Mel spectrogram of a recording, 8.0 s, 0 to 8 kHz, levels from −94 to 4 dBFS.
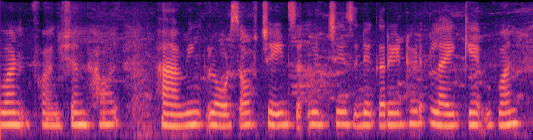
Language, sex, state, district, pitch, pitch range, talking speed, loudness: English, female, Andhra Pradesh, Sri Satya Sai, 225 Hz, 220-230 Hz, 105 wpm, -18 LUFS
